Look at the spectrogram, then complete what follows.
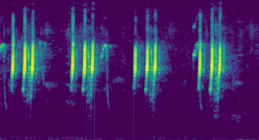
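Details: Quail, from mixed female and male calling: four quick three-note phrases of sharp, bright notes, evenly spaced about one second apart against a faint, steady background hiss.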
